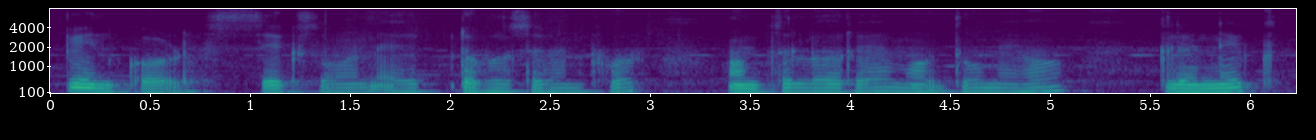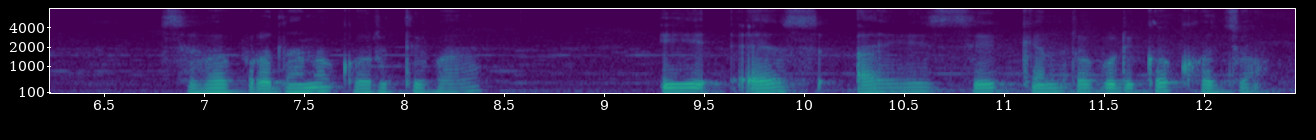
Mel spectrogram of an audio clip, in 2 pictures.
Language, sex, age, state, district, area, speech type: Odia, male, 30-45, Odisha, Malkangiri, urban, read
